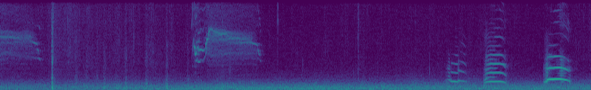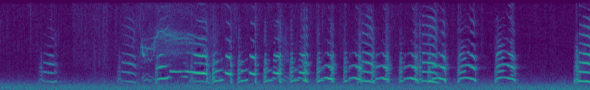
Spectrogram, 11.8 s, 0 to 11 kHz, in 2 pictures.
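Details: Gulls on a beach on February 27, 2016, at 19°F, give harsh, nasal calls that swell into a fast, yelping series, several birds overlapping, over a steady roar of surf and wind.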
